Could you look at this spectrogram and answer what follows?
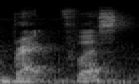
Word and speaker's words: breakfast: Next ada have breakfast. Teman-teman, cara bacanya break, bukan break tapi break. Breakfast.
